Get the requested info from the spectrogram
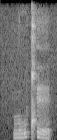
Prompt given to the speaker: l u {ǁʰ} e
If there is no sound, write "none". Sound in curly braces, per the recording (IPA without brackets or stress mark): ǃʰ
